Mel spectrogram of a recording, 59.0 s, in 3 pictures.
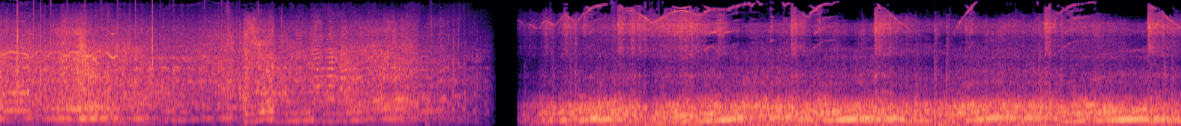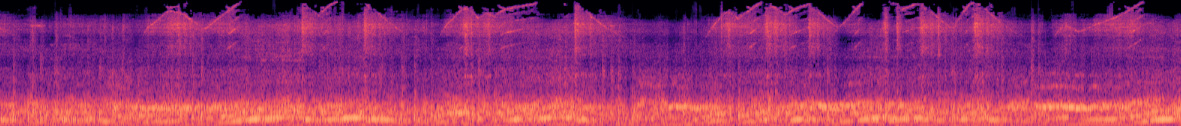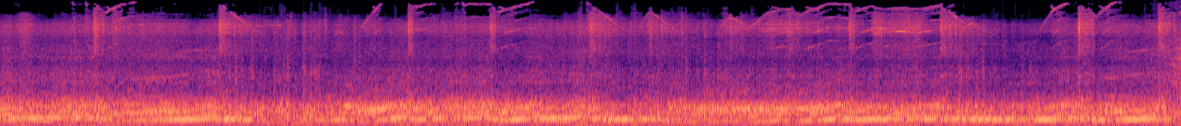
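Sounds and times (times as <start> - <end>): high turbo whistles: 0.0 - 7.2
rally car engine revving hard: 0.0 - 59.0.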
